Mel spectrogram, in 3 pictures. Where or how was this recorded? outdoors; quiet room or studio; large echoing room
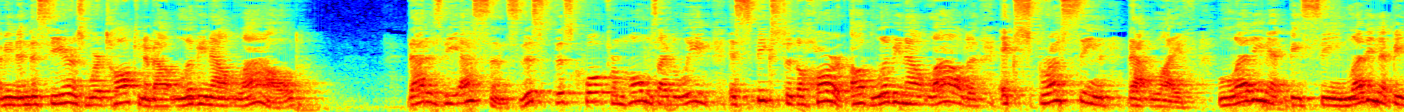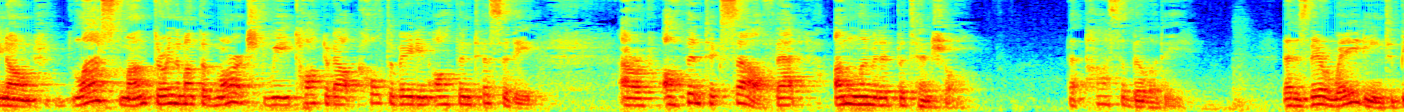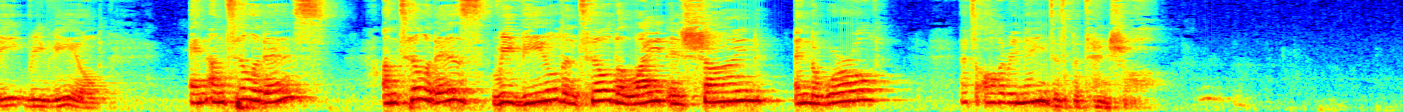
large echoing room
